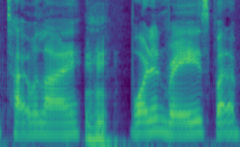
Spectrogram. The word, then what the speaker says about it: ThaiWilai: We officially locked in, and I got a special guest in the building, thaiwilai. Is that how you say it? Am I saying it right? Yes, thaiwilai.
